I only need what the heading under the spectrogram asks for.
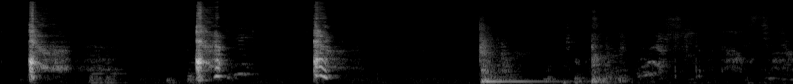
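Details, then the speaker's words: Child's voluntary coughs on command during a cleansing-healing coughing technique demo after deep breaths: three sharp, separate coughs, followed by a brief adult voice. "Here we go. Breathe in deep, deep, deep. Cough."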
